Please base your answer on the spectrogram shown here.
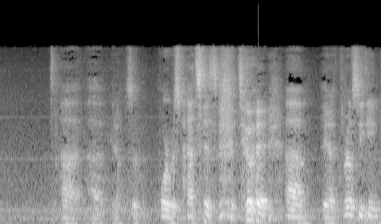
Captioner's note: chuckles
